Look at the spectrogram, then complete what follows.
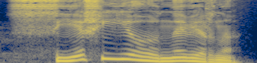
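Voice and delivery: high, timid suggestion, dropping at the end; small, hesitant high voice; timid princess. A narrator's reading. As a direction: venture it meekly in a high princess voice. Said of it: "робко предположила принцесса".

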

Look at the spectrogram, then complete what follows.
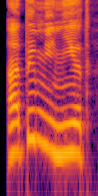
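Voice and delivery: put-on high, loud little-boy voice; simple-hearted smiling boy; guileless child. A narrator's reading. Микки answers sister, smiling guilelessly. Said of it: "простодушно улыбаясь".

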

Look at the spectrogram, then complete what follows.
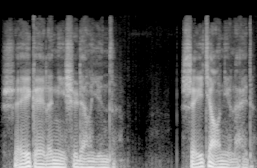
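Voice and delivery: low, soft stern questioning; frowning question. Acted. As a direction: press him quietly, brow knit. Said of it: "皱着眉问".

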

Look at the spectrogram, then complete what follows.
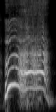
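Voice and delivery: piercing high scream; sudden scream. Acted. Aunt-in-law shrieking as the demon takes her, scream. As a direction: shriek out of nowhere, possessed. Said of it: "Mợ ba la lên vậy đó các bạn".

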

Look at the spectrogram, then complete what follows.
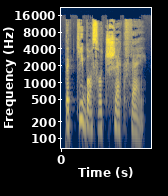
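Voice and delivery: loud, slow furious curse; furious insult. Acted. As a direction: hurl the insult at him. She swears at the master. (dühös, lassú szitok)

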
